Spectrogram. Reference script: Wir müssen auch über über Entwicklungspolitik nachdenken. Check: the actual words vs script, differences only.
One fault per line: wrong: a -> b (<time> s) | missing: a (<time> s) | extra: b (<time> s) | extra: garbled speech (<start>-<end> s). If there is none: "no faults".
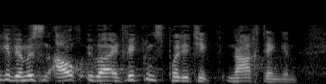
missing: über (1.1 s)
